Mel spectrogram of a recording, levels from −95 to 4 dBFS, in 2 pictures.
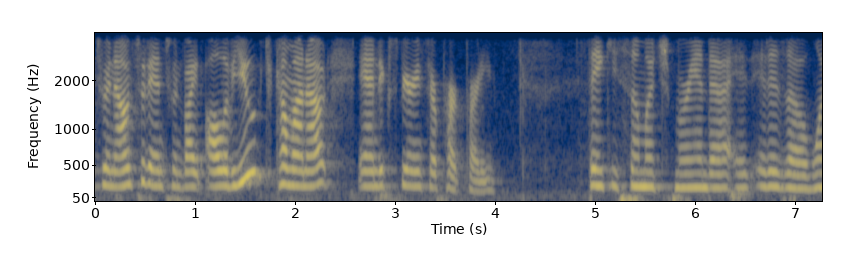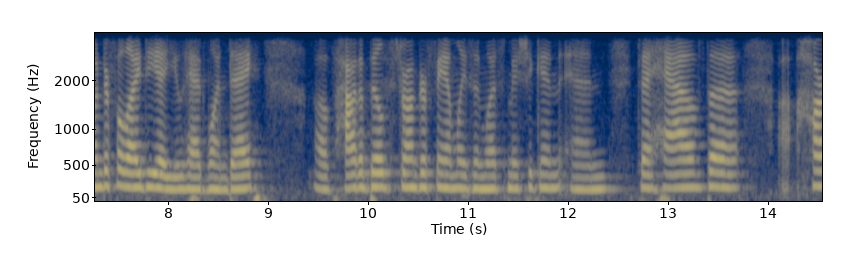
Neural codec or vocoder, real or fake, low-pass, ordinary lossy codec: none; real; 3.6 kHz; Opus, 64 kbps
